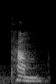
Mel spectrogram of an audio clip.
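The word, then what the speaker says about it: thumb: जैसे कि अगर मैं थंब लिखने को बोलूं थंब but actual spelling is थंब। ये जो बी है यह साइलेंट है।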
